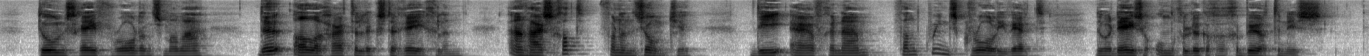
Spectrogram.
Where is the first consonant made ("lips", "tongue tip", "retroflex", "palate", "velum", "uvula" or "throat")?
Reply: tongue tip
